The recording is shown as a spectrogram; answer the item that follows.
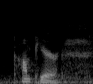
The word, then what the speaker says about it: Compier: Compierre, C-O-M-P-I-E-R, depending on how French you want to be in pronouncing it.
